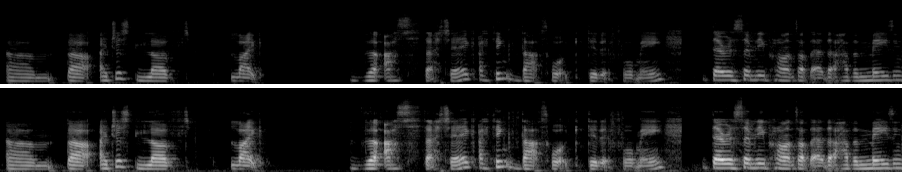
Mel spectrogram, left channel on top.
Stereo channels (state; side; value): quieter; left; 12.1 dB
